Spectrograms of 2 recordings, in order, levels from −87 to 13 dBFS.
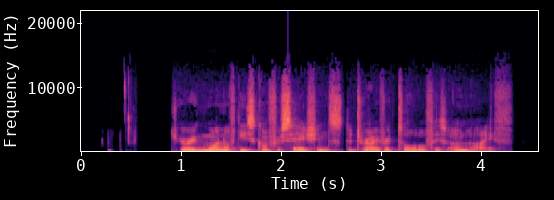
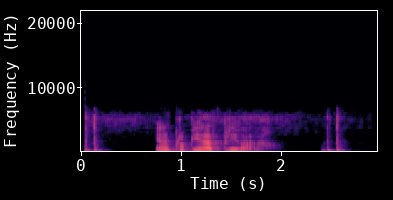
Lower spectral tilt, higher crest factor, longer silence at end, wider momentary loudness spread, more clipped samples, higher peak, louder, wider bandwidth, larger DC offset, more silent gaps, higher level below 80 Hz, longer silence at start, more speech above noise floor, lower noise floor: second, -4 dB/octave vs -6 dB/octave; second, 18 dB vs 24 dB; about the same, 0.3 s vs 0.3 s; first, 21 LU vs 18 LU; neither; first, 0 dBFS vs -8 dBFS; first, -17 LUFS vs -31 LUFS; first, 13.5 kHz vs 7.2 kHz; neither; neither; about the same, -52 dBFS vs -56 dBFS; first, 0.25 s vs 0.05 s; second, 22 dB vs 29 dB; second, -40 dBFS vs -59 dBFS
